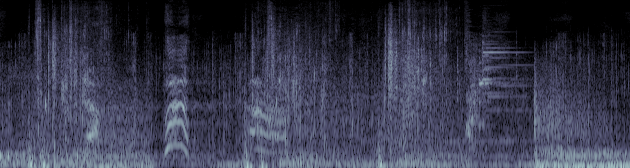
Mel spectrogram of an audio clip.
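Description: A monstrous creature shrieks and screeches.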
